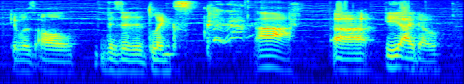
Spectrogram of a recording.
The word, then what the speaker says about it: Iaido: Iaido. Iaido. Yeah. It's like Taeha. Yeah. Now that I know Japanese. How it's pronounced, I will hopefully remember it.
